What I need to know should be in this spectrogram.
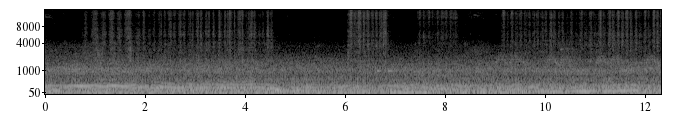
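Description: A paintbrush softly strokes across paper.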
